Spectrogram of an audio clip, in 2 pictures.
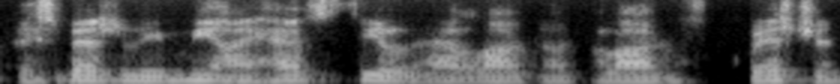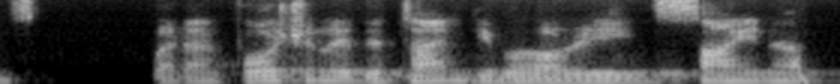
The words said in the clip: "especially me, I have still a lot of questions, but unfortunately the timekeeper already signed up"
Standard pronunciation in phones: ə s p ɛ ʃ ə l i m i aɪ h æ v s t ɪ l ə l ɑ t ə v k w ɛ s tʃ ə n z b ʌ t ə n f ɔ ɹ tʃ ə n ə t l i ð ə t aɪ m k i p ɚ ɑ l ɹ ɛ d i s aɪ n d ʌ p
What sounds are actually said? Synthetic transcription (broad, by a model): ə s p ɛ ʃ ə l i m i aɪ h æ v s t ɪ l ə l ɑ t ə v k w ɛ s tʃ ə n s b ʌ t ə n f ɔ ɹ tʃ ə n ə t l i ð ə t aɪ m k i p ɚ ɑ l ɹ ɛ d i s aɪ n ʌ p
